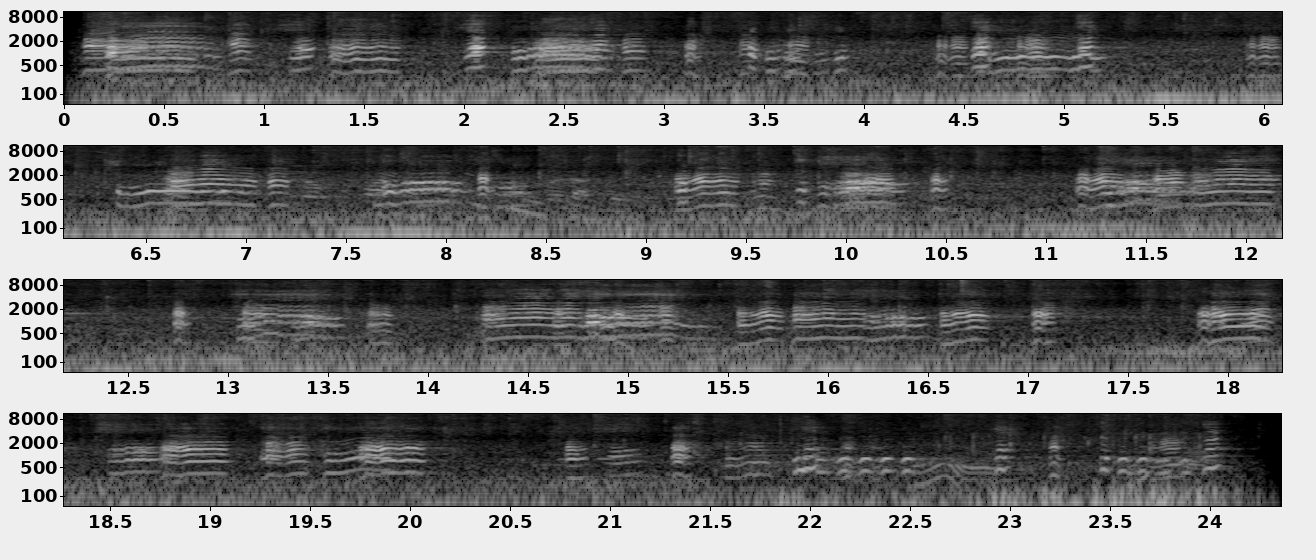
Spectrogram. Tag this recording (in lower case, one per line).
fowl
animal
livestock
